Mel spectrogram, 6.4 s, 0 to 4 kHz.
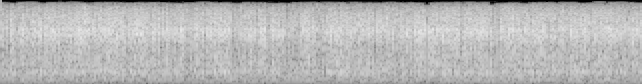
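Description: A vehicle engine drones steadily while pulling up a hill below 3,000 RPM in a car fitted with overdrive, a continuous low, even rumble with no change in pace and no voices.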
